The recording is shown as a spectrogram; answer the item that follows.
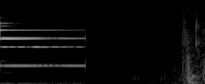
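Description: Notification-bell 'ding' sound effect: a click, then a bright chime of several steady ringing tones that cuts off suddenly a little under a second in.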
